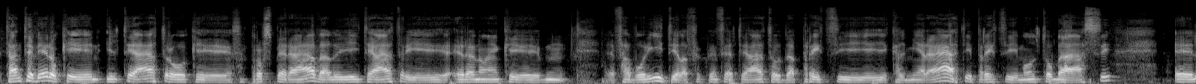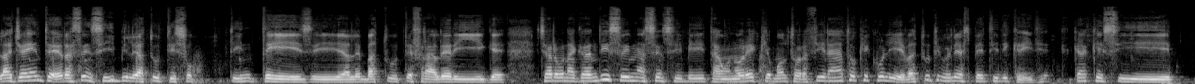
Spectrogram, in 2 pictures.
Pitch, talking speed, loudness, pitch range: 120 Hz, 135 wpm, -16 LUFS, 115-150 Hz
